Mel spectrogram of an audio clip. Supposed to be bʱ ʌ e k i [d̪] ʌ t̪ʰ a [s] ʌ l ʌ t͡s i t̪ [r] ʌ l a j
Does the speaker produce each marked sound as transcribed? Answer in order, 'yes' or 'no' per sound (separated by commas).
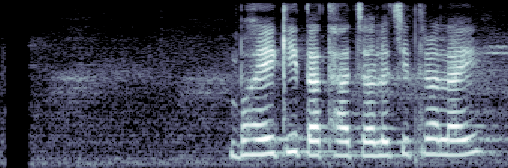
no, no, yes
